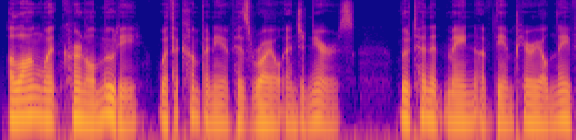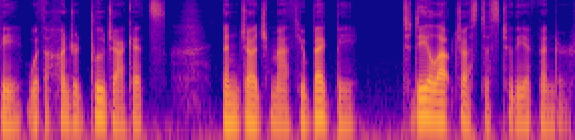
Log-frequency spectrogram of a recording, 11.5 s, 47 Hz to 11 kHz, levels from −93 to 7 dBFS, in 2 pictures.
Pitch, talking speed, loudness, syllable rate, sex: 95 Hz, 165 wpm, -22 LUFS, 5.8 syllables/s, male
